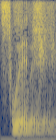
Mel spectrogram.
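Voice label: "switch", male; vox; source engine; hl1; video games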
